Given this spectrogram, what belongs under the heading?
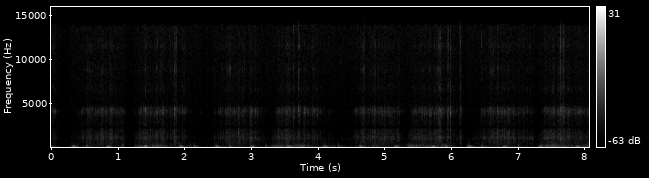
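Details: Heart sounds during paper-bag rebreathing, part 1: fast, fairly regular low thumps at about 110 a minute over steady breath and room noise.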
